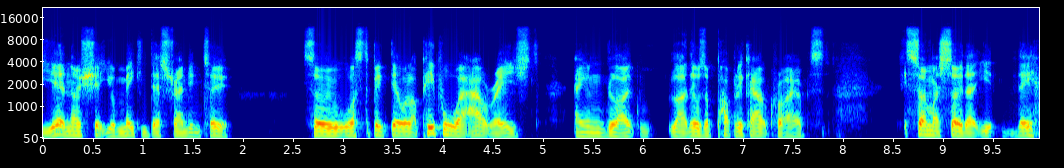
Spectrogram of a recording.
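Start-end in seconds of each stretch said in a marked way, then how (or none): none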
